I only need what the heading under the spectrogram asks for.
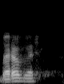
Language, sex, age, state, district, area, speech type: Gujarati, male, 18-30, Gujarat, Surat, rural, conversation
